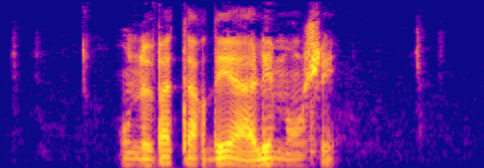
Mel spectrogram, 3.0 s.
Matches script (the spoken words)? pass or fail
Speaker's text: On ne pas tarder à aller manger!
pass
